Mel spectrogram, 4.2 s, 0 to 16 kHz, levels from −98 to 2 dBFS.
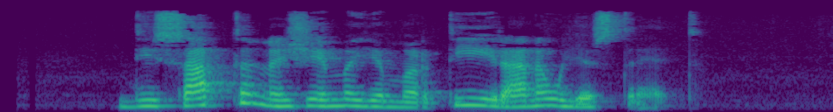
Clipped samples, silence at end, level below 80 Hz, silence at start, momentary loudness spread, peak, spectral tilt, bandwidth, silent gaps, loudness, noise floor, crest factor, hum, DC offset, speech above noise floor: under 0.1%; 0.7 s; -84 dBFS; 0.6 s; 12 LU; -12 dBFS; -4.5 dB/octave; 11.5 kHz; none; -31 LUFS; -75 dBFS; 22 dB; none; under 0.1%; 44 dB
